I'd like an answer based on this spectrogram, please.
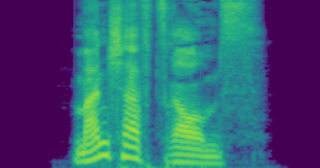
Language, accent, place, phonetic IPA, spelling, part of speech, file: German, Germany, Berlin, [ˈmanʃaft͡sˌʁaʊ̯ms], Mannschaftsraums, noun, De-Mannschaftsraums.ogg
- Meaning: genitive singular of Mannschaftsraum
